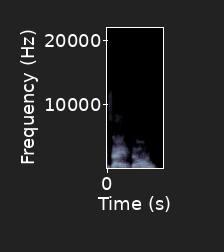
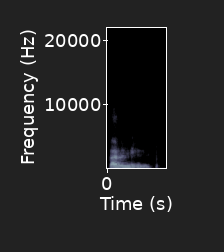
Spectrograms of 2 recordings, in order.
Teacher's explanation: We don't get the tongue out while pronouncing Zai.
